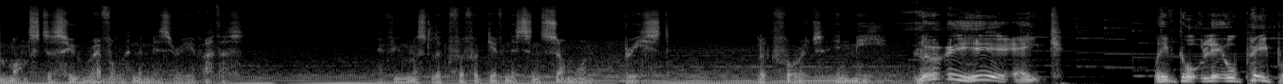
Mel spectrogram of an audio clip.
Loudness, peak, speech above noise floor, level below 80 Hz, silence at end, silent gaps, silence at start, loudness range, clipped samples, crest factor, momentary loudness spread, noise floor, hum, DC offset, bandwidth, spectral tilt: -30 LUFS; -10 dBFS; 26 dB; -40 dBFS; 0 s; none; 0 s; 10 LU; under 0.1%; 18 dB; 14 LU; -55 dBFS; none; under 0.1%; 16 kHz; -5 dB/octave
